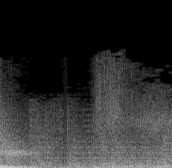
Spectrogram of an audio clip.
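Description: TV programme title music for an animated show bumper: a loud impact hit with a falling sweep at the start, then the theme music carrying on with steady held tones.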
